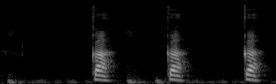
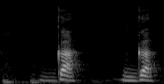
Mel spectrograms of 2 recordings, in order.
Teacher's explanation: I can feel a slight vibration meaning my voice is on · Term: G sound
